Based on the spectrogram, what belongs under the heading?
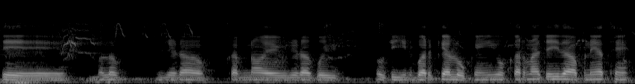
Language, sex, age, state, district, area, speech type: Dogri, male, 30-45, Jammu and Kashmir, Samba, rural, spontaneous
